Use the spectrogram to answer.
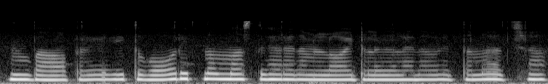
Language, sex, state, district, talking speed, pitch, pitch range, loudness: Maithili, female, Bihar, Samastipur, 140 wpm, 225 Hz, 215-235 Hz, -12 LUFS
